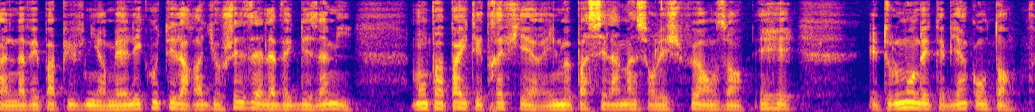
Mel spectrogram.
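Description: A man's voice: lowish voice, a little mellow, husky. A man narrating a children's story aloud in a chatty, childlike storytelling tone.

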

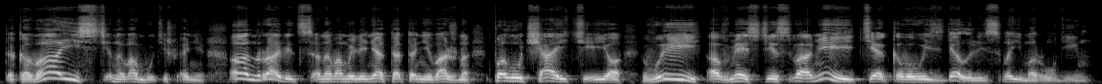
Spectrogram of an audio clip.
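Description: A man reading aloud, voicing a stern and indignant elderly aunt who scolds in slow, emphatic phrases. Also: medium pitch, very animated, no room sound. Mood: indignant scolding.

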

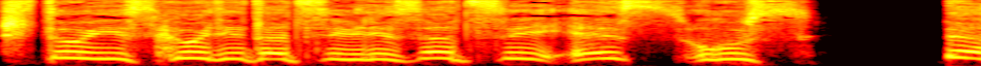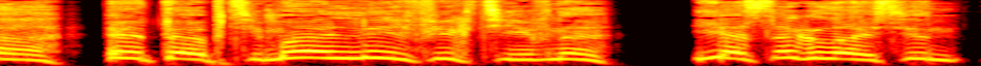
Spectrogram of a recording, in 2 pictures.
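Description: A man doing a high gurgling alien. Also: moderate pace, dark tone, slightly rough, no echo, clean studio sound. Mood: coolly logical. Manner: gurgling, detached, formal. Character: gurgling male alien scholar, cold and calculating.

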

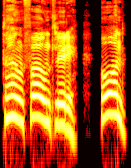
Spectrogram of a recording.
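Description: A man's voice: sits high, moderate pace, no echo, studio quality, pitched above the performer's own voice, lightly acted. A man voicing a frightened, out-of-breath teenage schoolboy who talks in agitated gasps. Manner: agitated, gasping.

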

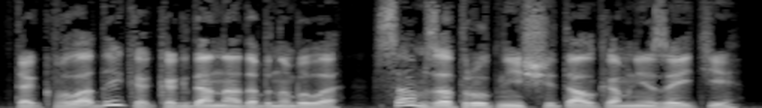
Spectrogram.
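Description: Man playing a gruff older male teacher, sarcastic, growling, blunt. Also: lowish voice, animated, a little fast, a bit bright, no room sound, studio quality. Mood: gruff scolding.

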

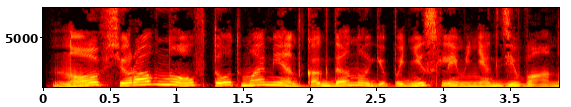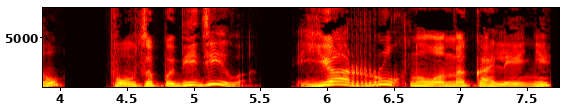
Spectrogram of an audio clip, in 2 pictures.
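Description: A woman's voice: on the high side, no room sound, clean studio sound. Wry woman narrating an audiobook. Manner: wry, deadpan humor. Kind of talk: first-person ironic audiobook narration.

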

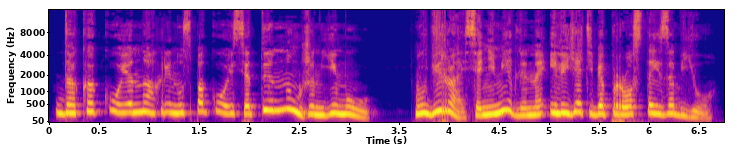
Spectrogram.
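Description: A stubborn, frantic young woman, performed by a woman reader flares up in high, shrill bursts. Her voice leaps sharply up and down as she pleads and scolds in an audiobook. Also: big pitch swings, normal speed, mellow. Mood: furious. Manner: shrill, outbursts of hysterics. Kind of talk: audiobook role reading.

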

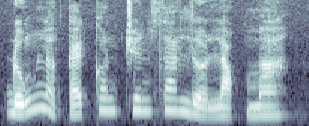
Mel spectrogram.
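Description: A woman voicing a furious older mother-in-law who shouts and scolds harshly. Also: mid-range voice, animated, fairly quick, dry recording, natural voice.

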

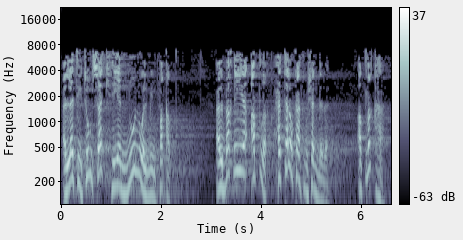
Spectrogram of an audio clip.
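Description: A man's voice: sits high, very animated, fairly quick, darkish tone. A man teaching the rules of Quran recitation, repeating key words and sounding out examples. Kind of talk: tajweed lesson explaining rules. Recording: lo-fi recording with long hall echo.

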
